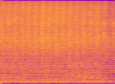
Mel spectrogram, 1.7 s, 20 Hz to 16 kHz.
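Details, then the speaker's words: Hemi V8 in the Hemi Gremmie, which has been running hot: fast, sharp ticking rides over a rough, lumpy idle and gets louder; valve train noise, suspected collapsed hydraulic roller lifter or loose rocker arm. "well the number one problem here is the valve train noise it's really loud and I think it's a hydraulic roller lifter that's collapsed"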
